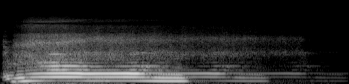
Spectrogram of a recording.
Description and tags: Created entirely in cool edit in response to friendly dragon post using my voice a cat and some processing.
cat, dragon, voice, animal, processed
